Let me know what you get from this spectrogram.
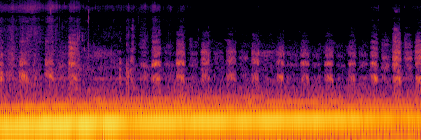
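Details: Dog panting at a fence where several dogs gather: quick, breathy, rhythmic pulses, roughly three to four per second, continuing steadily over a loud, constant low droning hum.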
